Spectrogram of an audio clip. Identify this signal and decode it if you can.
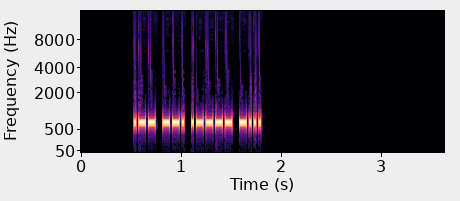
Morse code, heard as a keyed tone, about 50 wpm, 700 Hz. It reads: WG1B
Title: USA Call Signs - 4 Characters - Repeated 2x - 50wpm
